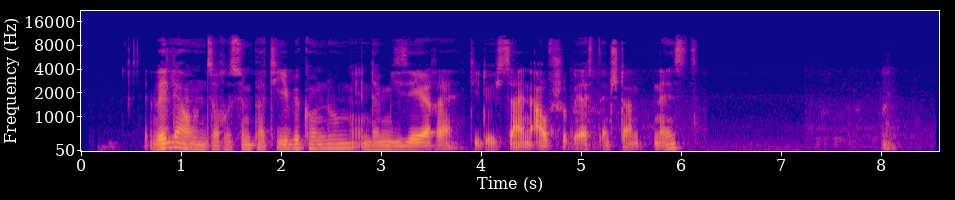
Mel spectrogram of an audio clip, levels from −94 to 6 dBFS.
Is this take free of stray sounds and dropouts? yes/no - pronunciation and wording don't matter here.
yes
